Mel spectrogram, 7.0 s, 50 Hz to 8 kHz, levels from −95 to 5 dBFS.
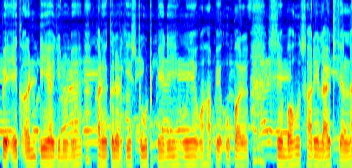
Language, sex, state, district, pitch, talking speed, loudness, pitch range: Hindi, male, Punjab, Pathankot, 105 Hz, 180 wpm, -19 LUFS, 100-115 Hz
